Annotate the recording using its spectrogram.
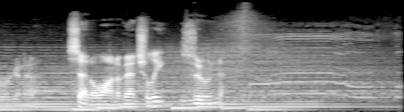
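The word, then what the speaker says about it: Dxun: so whatever that is i've always thought of it as zon the d is silent that could very much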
